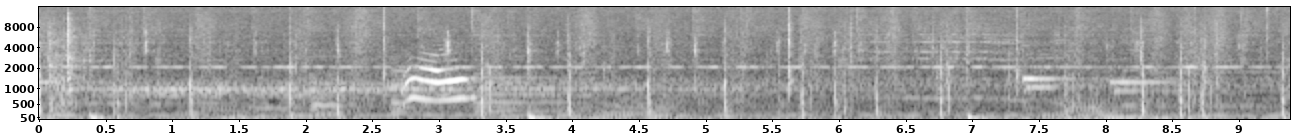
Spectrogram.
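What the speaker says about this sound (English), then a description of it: "Oh, there's a kitty. Where's the kitty?" A cat meows in the video game Judgment, a few short rising meows heard quietly over game ambience, with soft footsteps and occasional clicks scattered throughout.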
